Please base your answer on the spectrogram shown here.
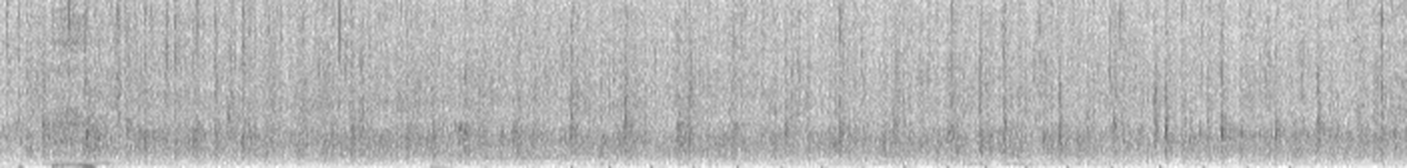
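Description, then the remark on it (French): A crowd applauds itself steadily and loudly; after a few seconds the clapping settles into a quick, even rhythm, with a few voices calling out faintly underneath. “Et ça, moi, je voudrais qu'on on applaudisse, on va s'applaudir en fait.”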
